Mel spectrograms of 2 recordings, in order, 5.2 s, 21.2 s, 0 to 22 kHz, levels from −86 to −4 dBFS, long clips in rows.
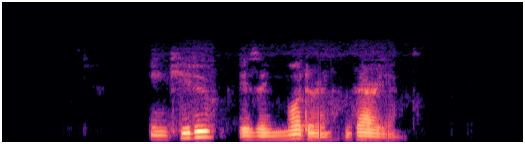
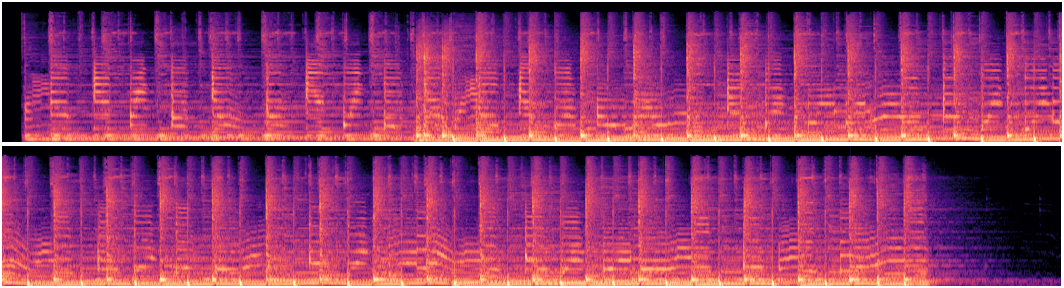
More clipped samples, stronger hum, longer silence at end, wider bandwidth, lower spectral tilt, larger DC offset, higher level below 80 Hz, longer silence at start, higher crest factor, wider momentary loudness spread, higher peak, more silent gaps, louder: neither; neither; first, 1.25 s vs 1.1 s; second, 6 kHz vs 17 kHz; first, -9.5 dB/octave vs -5 dB/octave; neither; second, -54 dBFS vs -22 dBFS; first, 1.5 s vs 0.2 s; about the same, 18 dB vs 16 dB; first, 14 LU vs 7 LU; about the same, 0 dBFS vs 0 dBFS; neither; about the same, -17 LUFS vs -16 LUFS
